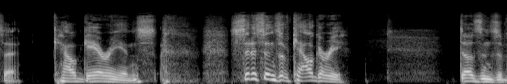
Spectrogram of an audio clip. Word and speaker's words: Calgarians: How do you pronounce that? Calgarians.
